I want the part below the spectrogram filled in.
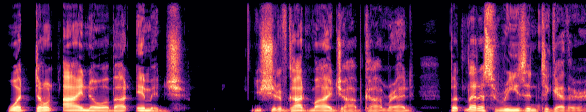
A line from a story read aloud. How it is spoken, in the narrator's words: began laughing slightly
